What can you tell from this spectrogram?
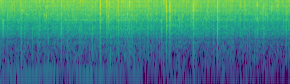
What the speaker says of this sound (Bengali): কাঁচা লঙ্কা, তেজপাতা, এটাই ফোড়ন দেওয়া হলো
